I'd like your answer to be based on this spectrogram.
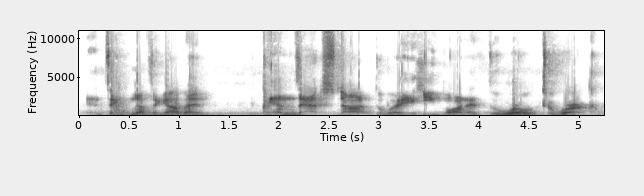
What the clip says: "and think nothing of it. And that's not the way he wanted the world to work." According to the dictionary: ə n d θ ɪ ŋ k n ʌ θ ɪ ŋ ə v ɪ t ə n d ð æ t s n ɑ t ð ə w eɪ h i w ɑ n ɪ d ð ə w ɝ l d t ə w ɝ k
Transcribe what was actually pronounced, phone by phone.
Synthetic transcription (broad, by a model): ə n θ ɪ k n ʌ θ ɪ ŋ ə v ɪ t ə n ð æ t s n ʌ t ð ə w eɪ i w ɑ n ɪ d ð ə w ɝ l d t ə w ɝ k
